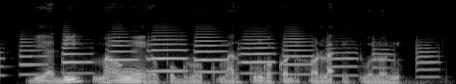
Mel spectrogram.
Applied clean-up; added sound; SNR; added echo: none; Trumpet; 4 dB; none.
